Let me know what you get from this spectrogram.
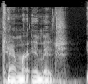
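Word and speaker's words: Camerimage: You keep telling me that it's actually pronounced Camera Image. – Yeah. Everyone from Poland is part of the festival, calls it Camera Image.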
